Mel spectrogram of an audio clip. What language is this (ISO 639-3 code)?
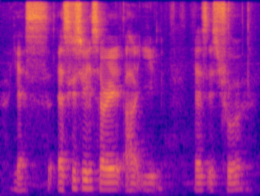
eng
